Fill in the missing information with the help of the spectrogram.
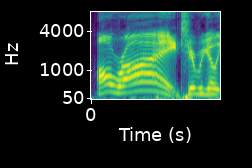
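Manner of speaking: high, pumped-up start; hype intro. Acted. Host kicking off the episode for his co-host, high and pumped. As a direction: fire up the rundown.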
